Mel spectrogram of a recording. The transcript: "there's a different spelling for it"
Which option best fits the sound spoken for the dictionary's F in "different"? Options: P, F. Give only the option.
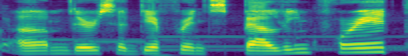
F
